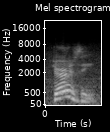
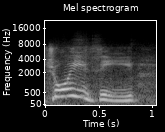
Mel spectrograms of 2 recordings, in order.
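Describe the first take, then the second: First: The first vowel sounds like 'er'. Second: The first vowel sounds like 'oy'. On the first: The speaker calls it right. "That's how you say it" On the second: The speaker calls it wrong. "I don't say Joyzy. None of us do"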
